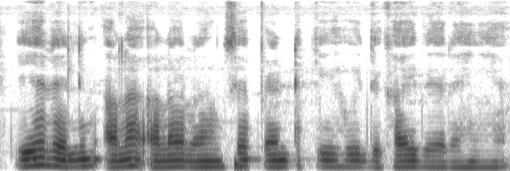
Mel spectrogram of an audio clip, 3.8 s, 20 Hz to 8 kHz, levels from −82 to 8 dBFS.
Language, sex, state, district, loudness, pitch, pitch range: Hindi, male, Uttar Pradesh, Lalitpur, -18 LUFS, 105 Hz, 100-110 Hz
